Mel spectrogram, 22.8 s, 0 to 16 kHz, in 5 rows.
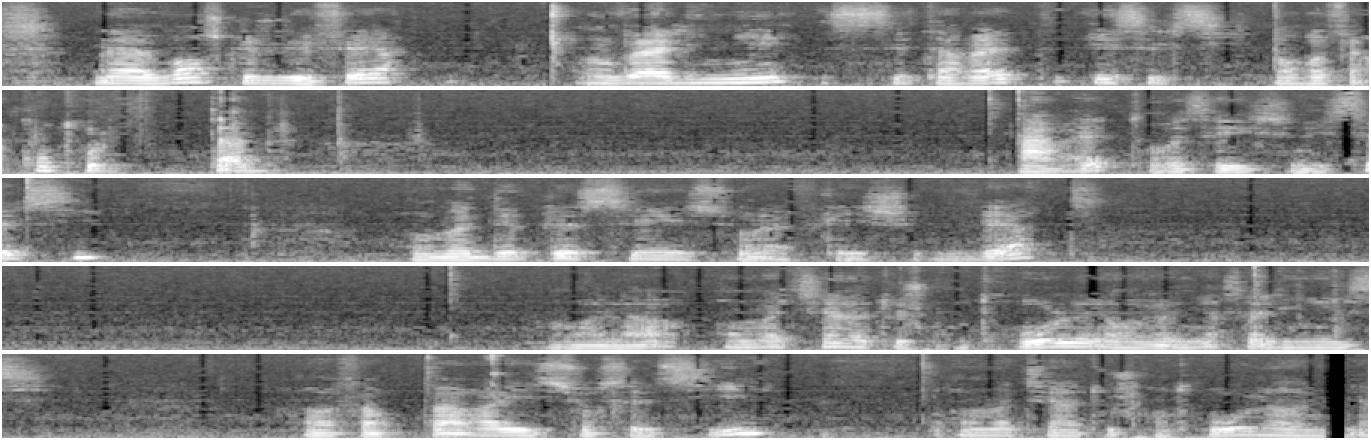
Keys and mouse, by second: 0.5-5.4 middle drag, 5.4 ctrl+Tab, 9.2-17.9 right drag, 19.8-22.7 right drag.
